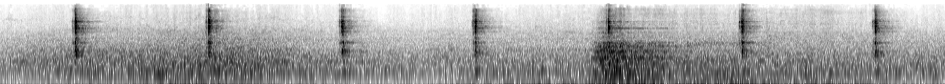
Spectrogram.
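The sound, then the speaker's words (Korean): A wall clock's second hand ticks steadily, seven sharp clicks about one second apart, with no voices. One tick in the middle sounds slightly softer and more blurred. “초침 소리는 벽시계 앞에 매달린 틀 사진 속의 아버지와 기묘한 조화를 이루고 있었다.”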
